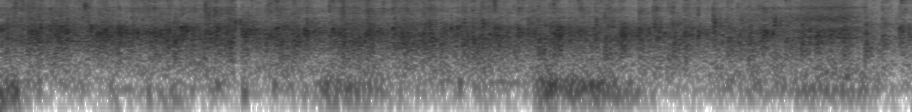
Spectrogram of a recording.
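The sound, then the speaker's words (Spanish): An audience breaks into sustained, loud applause for the Lord, a dense wash of many hands clapping steadily for several seconds before easing off slightly at the end. “Si usted quiere ese regalo, dele un aplauso al Señor fuerte.”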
